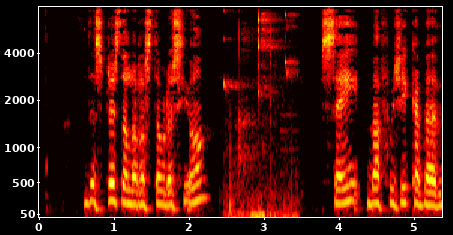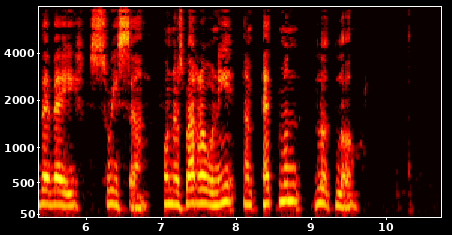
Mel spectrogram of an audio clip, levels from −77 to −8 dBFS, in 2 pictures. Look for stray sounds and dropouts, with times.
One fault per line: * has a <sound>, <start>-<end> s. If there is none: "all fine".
* has a squeak, 2.5-3.5 s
